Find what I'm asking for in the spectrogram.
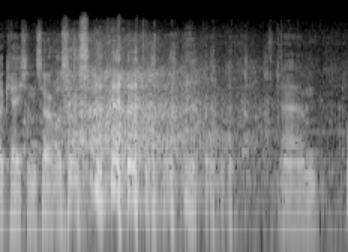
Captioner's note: laughter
